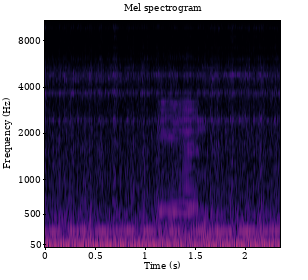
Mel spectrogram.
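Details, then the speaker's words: 1996 Mazda Miata after cleaning the MAF sensor, throttle body and intake with SeaFoam: a very quiet, even hum with no hunting. Previously the tach bounced between 850 and 1,000 rpm, now steady; check engine light still on. "before i did this that tachometer would sit there and bounce between about 850 to a thousand just pound pounds it's evened out dramatically so looks like we did some good"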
